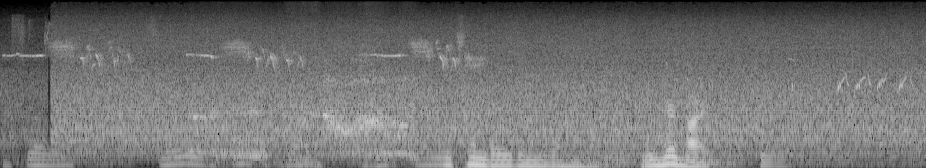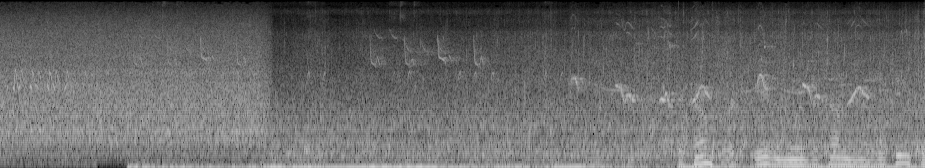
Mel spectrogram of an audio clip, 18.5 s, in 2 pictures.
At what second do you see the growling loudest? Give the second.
4 s.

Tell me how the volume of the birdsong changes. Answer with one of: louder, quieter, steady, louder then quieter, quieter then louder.
quieter then louder.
